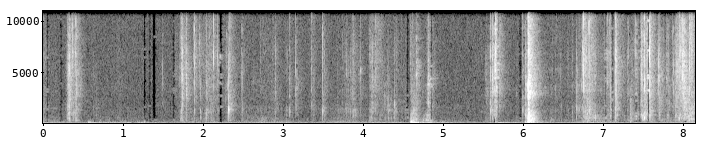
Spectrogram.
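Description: Foil wrapper of a trading-card pack being torn open and crinkled by hand, a run of irregular rips and crackles with two sharper ones about halfway through and a second and a half later.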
